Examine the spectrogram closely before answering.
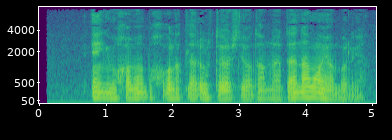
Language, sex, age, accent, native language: Uzbek, male, 19-29, Namangan, Uzbek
